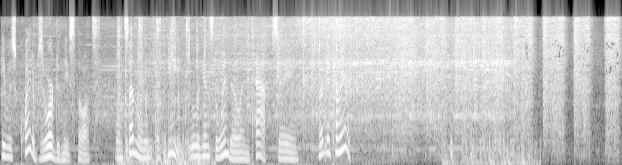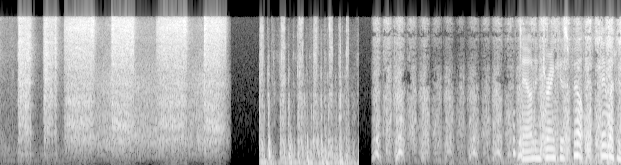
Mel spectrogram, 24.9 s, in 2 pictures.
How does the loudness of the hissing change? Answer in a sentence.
The volume of the hissing stays about the same.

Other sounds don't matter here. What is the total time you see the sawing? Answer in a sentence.
You can hear the sawing for 15 seconds altogether.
